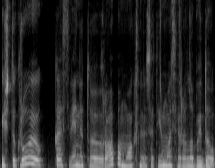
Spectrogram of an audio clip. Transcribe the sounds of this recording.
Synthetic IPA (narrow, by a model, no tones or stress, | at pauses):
ɪʃt̪ʲɪkɾuːjʊkɐsʋʲiɛnɪt̪oːɛʊɾoːpɐmoːksʲlʲɪnɪsɐt̪ʲiːɾʲɪmoːsʲiːɾɐlˠɐbɐɪd̪ɐʊk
